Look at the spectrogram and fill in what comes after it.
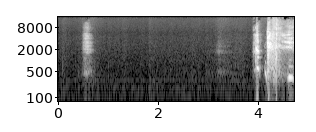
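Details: Hungover person fell asleep in the garden and grass pollen triggered a hay fever sneezing attack: a faint inward breath, then a loud explosive sneeze with a trailing burst in a quiet room.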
